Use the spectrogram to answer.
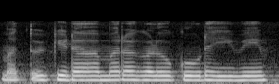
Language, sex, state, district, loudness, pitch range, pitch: Kannada, female, Karnataka, Bidar, -13 LUFS, 195-200 Hz, 200 Hz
